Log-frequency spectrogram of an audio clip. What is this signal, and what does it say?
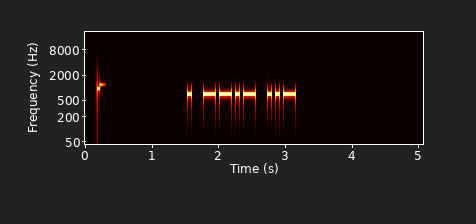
Morse code, heard as a keyed tone, about 20 wpm, 700 Hz. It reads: EQU
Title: Build A Word - 3 Letters At A Time - 8-Letter Words - 20wpm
